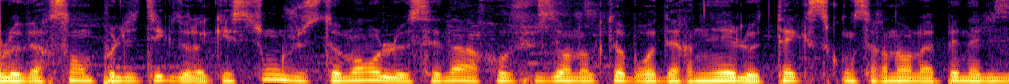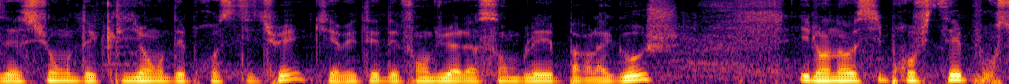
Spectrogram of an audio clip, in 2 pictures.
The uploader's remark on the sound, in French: Pour ce deuxième sous-marin enregistré au centre des congrès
